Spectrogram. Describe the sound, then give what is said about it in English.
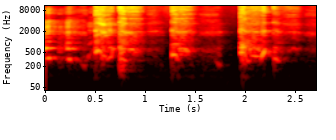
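Someone deliberately puts on a theatrical, chesty consumptive cough: three or four harsh bursts in quick succession, fairly loud, with no talking. “Yes, perhaps you could chuck in a consumptive cough or two, or I could. I'm really good at those.”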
